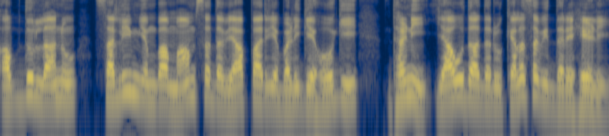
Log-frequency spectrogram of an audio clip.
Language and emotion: Kannada, neutral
